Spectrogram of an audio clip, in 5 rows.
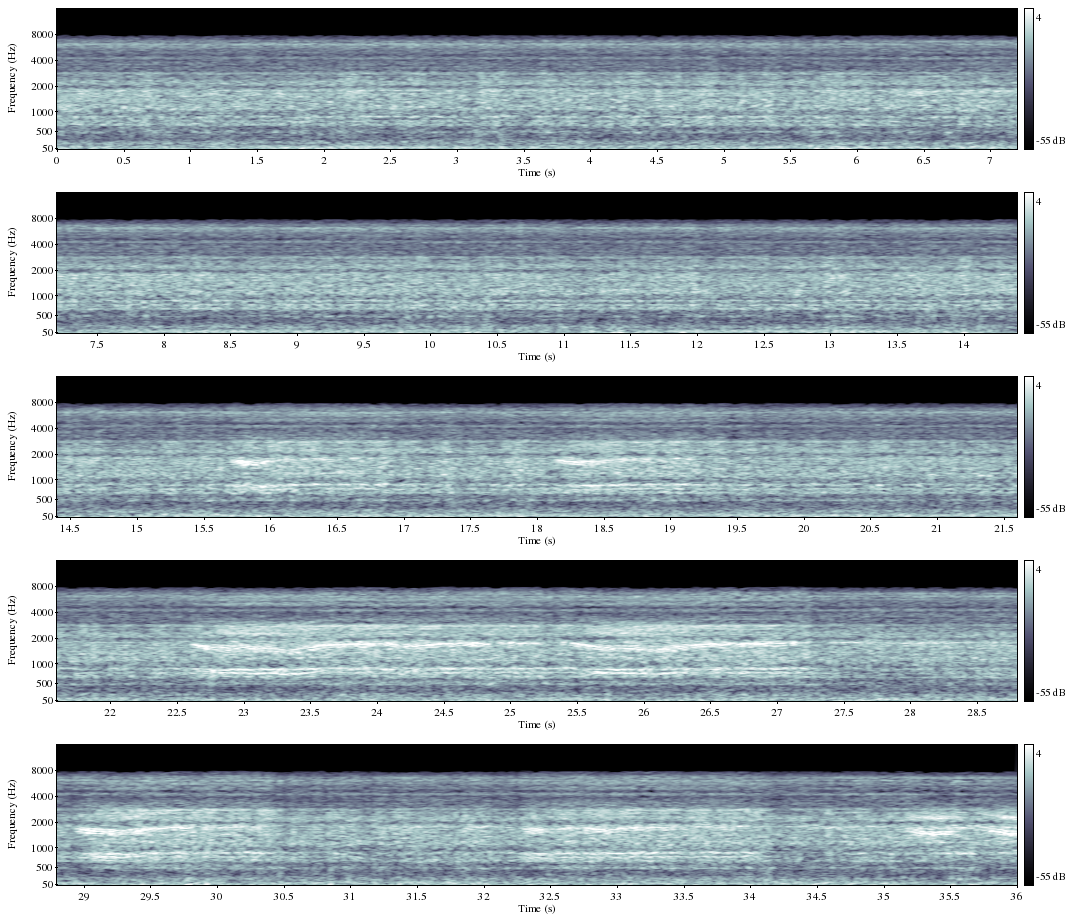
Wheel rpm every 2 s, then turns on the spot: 230, 230, 230, 230, 240, 230, 230, 230, 230, 230, 230, 220, 230, 230, 230, 230, 230, 230.
none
